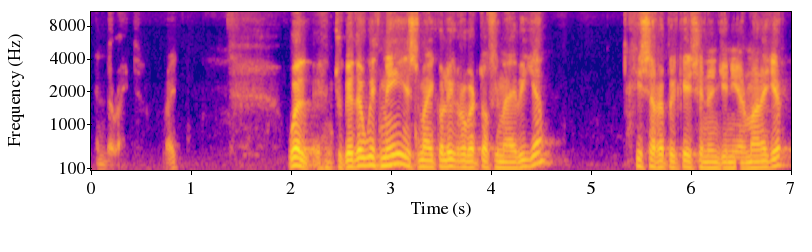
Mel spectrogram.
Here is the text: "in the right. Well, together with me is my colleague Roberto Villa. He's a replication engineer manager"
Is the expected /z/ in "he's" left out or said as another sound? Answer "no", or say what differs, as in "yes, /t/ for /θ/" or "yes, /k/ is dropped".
yes, /s/ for /z/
